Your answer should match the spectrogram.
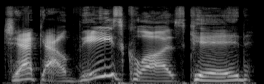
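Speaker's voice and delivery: slow, rasping monster growl; raspy monster voice. Acted. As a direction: rasp it out low and slow. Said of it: "a third voice from under the bed rasped".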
